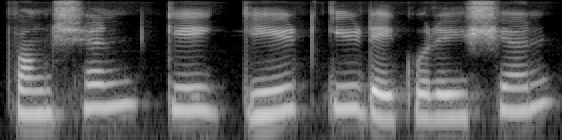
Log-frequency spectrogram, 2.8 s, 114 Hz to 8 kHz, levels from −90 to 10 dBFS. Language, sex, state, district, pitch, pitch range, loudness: Hindi, female, Madhya Pradesh, Bhopal, 280 Hz, 245-295 Hz, -16 LUFS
